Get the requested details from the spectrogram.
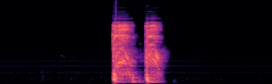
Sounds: Cough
